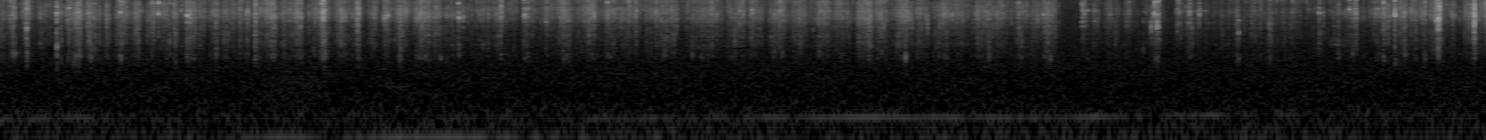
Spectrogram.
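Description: A small sprig of dried white flowers with green stems is held up while fingertips and nails rub and crinkle the petals and stems. The sound is a quiet, dry, bright crinkling and crackling with irregular sharp ticks throughout. A faint low hum sits underneath.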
